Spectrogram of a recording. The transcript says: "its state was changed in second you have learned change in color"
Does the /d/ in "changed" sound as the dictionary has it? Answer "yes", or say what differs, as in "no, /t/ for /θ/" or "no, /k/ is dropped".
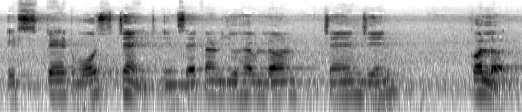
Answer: no, /d/ is dropped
